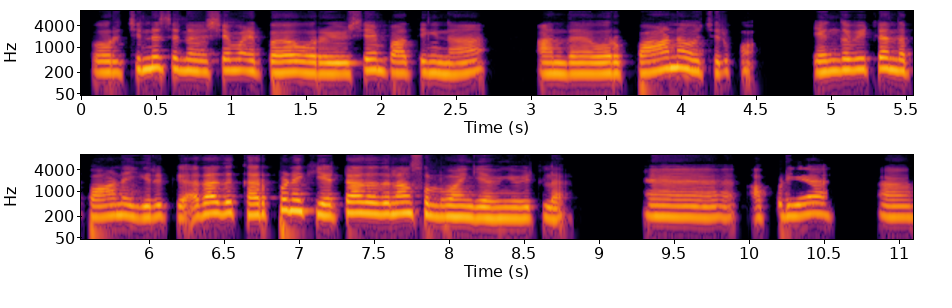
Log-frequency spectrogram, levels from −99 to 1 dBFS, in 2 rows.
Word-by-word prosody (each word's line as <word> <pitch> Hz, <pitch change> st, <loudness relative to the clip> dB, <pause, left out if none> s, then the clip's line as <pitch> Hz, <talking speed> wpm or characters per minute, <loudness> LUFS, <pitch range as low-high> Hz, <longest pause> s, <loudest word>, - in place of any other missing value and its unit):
ஒரு 205 Hz, 0 st, -1 dB
சின்ன, 255 Hz, +3 st, +3 dB
சின்ன 230 Hz, -2 st, 0 dB
விஷயமா 230 Hz, +3 st, -3 dB
இப்ப 200 Hz, 0 st, -3 dB, 0.2 s
ஒரு 190 Hz, -1 st, +1 dB
விஷயம் 225 Hz, +3 st, -3 dB
பாத்தீங்கன்னா, 195 Hz, -2 st, -2 dB, 0.6 s
"அந்த 185 Hz, 0 st, 0 dB, 0.2 s
ஒரு 190 Hz, 0 st, +1 dB
பானை 245 Hz, +7 st, +3 dB
வச்சிருக்கும்" 205 Hz, -1 st, -8 dB, 0.5 s
"எங்க 225 Hz, +2 st, 0 dB
வீட்டுல 245 Hz, +1 st, 0 dB
அந்தப் 220 Hz, -2 st, -3 dB
பானை 210 Hz, +2 st, 0 dB
இருக்கு" 195 Hz, -1 st, -4 dB
அதாவது 245 Hz, +2 st, +4 dB
கற்பனைக்கு 280 Hz, +4 st, +3 dB
எட்டாததெல்லாம் 245 Hz, +1 st, +3 dB
சொல்லுவாய்ங்க, 200 Hz, -3 st, +2 dB
அவிங்க 180 Hz, 0 st, 0 dB
வீட்டுல. 180 Hz, -2 st, -5 dB, 0.6 s
அ -, -, 0 dB, 0.7 s
அப்படியா? 215 Hz, +5 st, -2 dB, 0.5 s
அ. -, -, -1 dB
215 Hz, 140 wpm, -23 LUFS, 195-240 Hz, 0.7 s, அதாவது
